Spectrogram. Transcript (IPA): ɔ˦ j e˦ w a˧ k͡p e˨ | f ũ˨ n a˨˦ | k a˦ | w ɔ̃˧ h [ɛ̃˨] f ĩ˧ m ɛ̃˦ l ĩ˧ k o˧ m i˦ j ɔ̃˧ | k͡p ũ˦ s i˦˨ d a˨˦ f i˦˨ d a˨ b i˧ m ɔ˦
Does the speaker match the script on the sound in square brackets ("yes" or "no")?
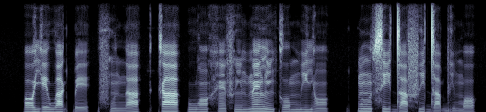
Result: yes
